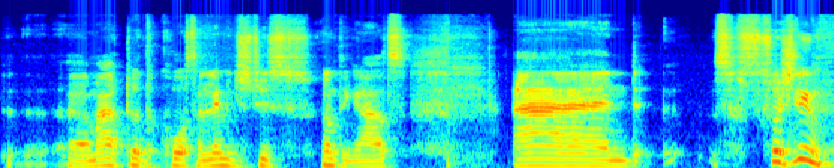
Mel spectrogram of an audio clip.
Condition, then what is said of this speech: Stuttering. Well, that took quite a long time.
